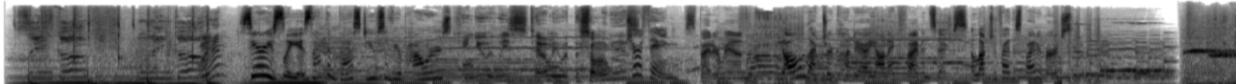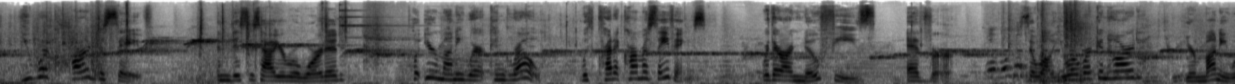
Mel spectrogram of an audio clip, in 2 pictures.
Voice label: commercial voiceover reel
